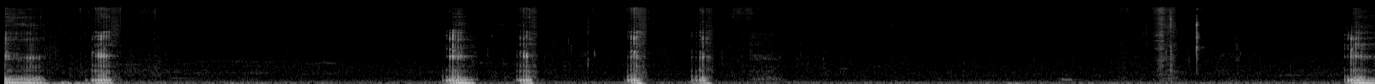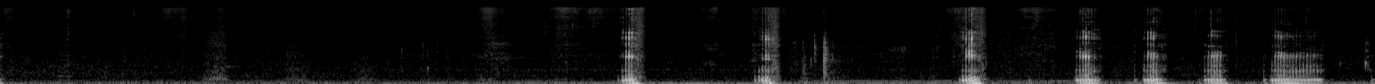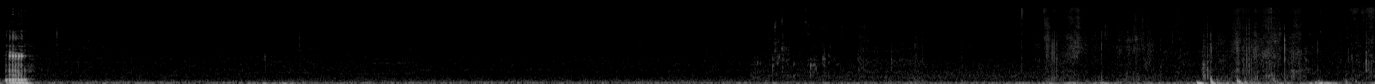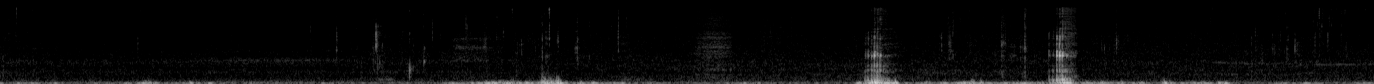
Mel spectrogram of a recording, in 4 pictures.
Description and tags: Real sounds of pigs
animal, farm, pig, pigs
